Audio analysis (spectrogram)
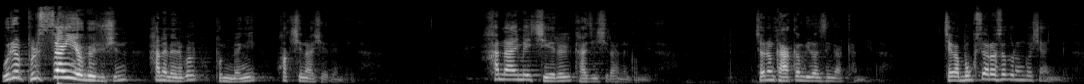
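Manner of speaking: ordinary talk, nothing marked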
